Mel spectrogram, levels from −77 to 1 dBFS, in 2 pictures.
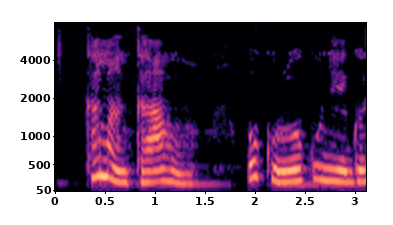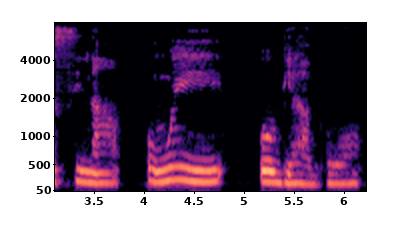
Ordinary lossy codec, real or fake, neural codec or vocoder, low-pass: none; real; none; 7.2 kHz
